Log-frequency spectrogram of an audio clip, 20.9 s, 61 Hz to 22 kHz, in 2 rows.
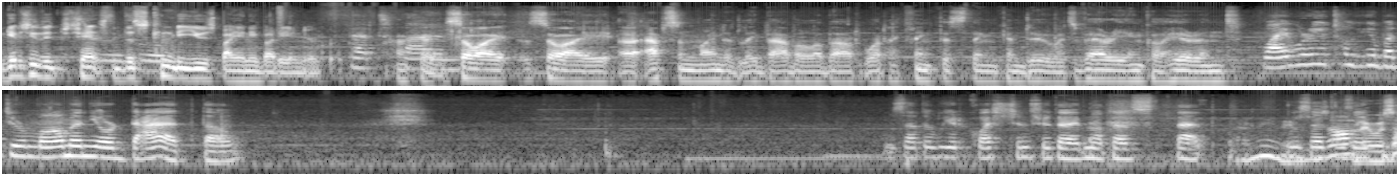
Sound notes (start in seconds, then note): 12.6 silence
